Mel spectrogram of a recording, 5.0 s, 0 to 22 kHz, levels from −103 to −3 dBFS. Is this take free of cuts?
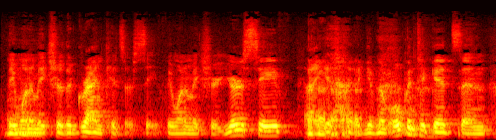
no; 1 cut; at 3.0 s

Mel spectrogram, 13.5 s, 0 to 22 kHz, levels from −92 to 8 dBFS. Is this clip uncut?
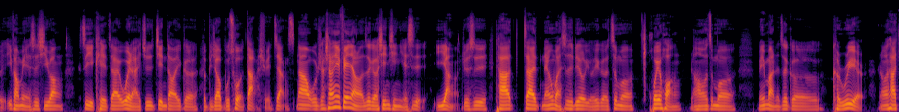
yes; 0 cuts

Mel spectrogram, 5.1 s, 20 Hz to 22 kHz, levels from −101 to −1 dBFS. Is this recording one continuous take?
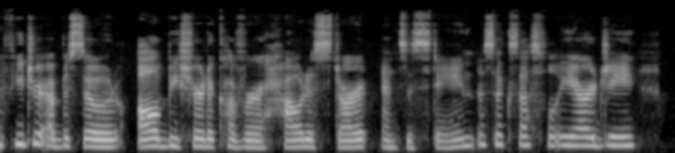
no; 1 cut; at 2.8 s

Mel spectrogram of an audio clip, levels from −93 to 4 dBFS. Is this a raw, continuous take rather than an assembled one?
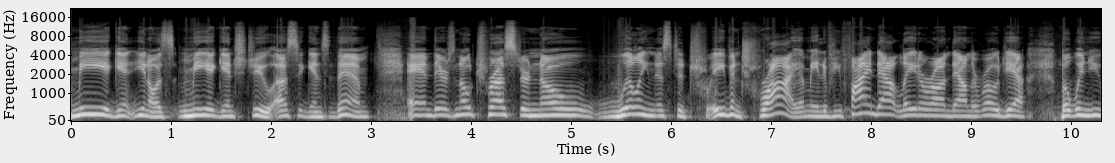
yes; 0 cuts

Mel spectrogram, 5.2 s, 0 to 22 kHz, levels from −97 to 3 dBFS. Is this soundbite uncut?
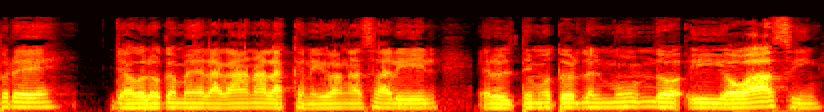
yes; 0 cuts

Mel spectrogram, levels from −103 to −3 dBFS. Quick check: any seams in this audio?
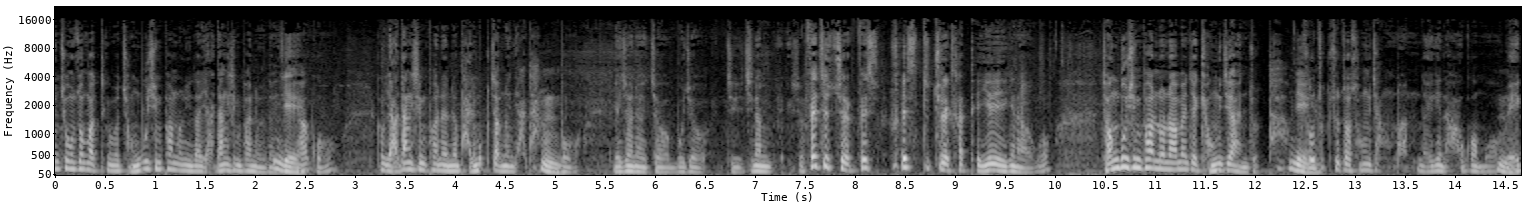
no; 0 cuts

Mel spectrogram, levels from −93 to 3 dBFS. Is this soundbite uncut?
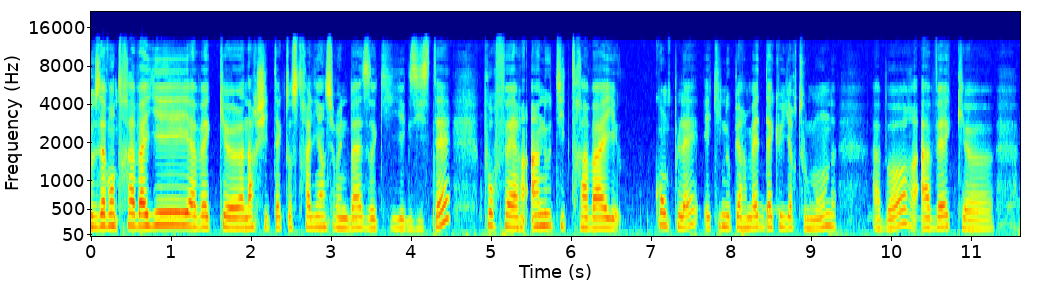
yes; 0 cuts

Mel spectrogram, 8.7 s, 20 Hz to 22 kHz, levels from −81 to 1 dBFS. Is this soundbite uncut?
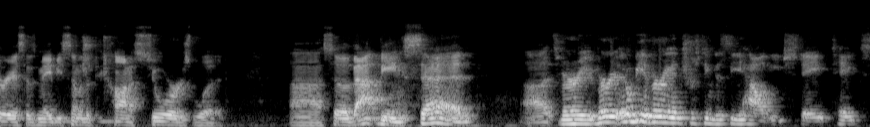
yes; 0 cuts

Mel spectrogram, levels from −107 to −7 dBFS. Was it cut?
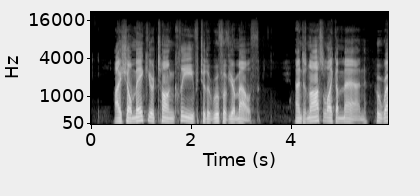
yes; 1 cut; at 4.0 s

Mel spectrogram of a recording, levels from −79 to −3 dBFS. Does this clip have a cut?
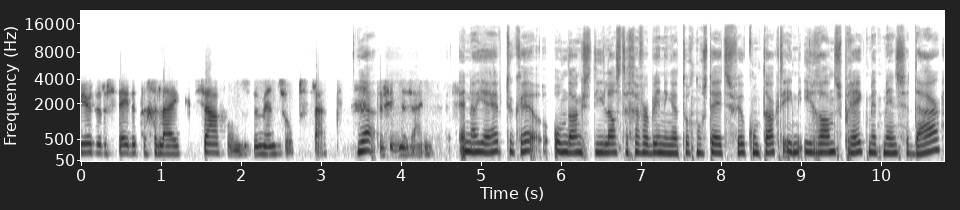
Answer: no; 0 cuts

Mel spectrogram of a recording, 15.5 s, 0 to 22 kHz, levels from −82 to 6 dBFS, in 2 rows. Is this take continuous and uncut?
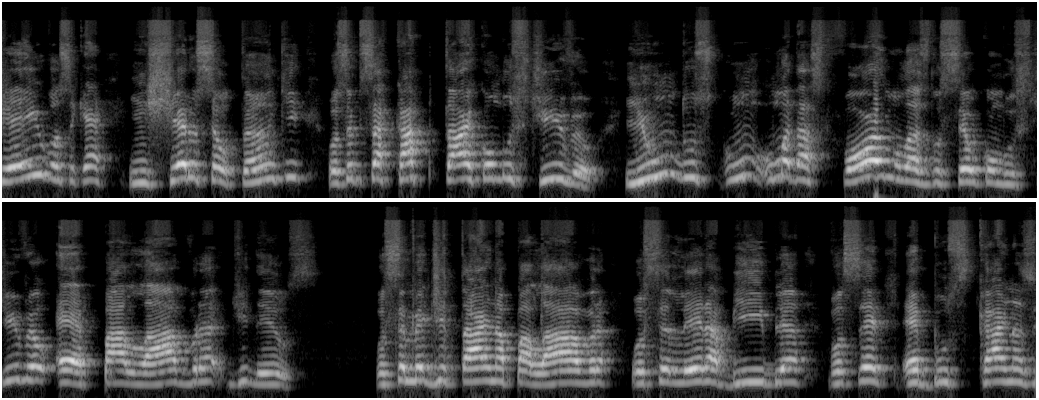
yes; 0 cuts

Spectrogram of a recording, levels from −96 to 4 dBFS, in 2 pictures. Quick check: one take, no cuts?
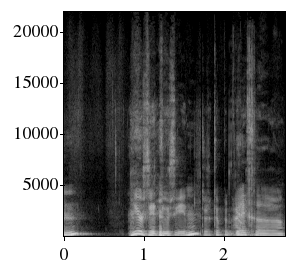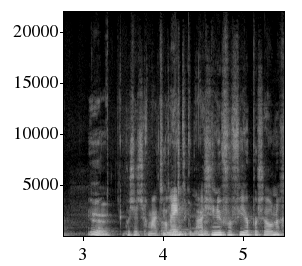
no; 1 cut; at 1.7 s

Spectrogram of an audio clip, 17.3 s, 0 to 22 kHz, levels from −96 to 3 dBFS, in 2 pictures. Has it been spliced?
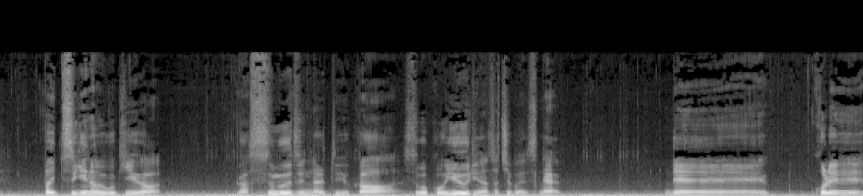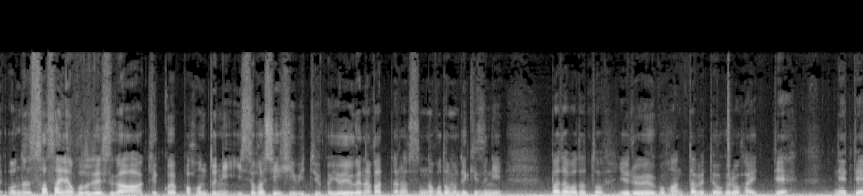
yes; 1 cut; at 6.6 s

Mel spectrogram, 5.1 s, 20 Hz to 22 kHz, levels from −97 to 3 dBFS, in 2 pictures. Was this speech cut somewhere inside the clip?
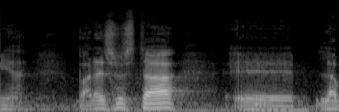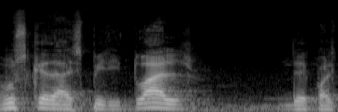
yes; 1 cut; at 2.3 s

